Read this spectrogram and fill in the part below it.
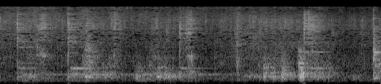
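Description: Bay leaves, crushed cardamom, cloves and a piece of cinnamon crackle in hot oil for a chicken curry, a loud, close, continuous sizzle with bursts of spatter and the scrape and clink of a spoon stirring through the pan.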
